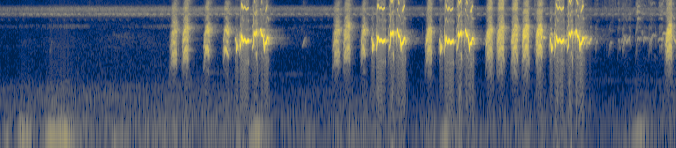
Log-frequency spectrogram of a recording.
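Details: Trained sooty-headed bulbul in loud lure calling, starting after quiet low rumble with a flurry of quick chirps and rolling swooped notes, pausing once, then a denser excited burst; a thin continuous high tone runs throughout.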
